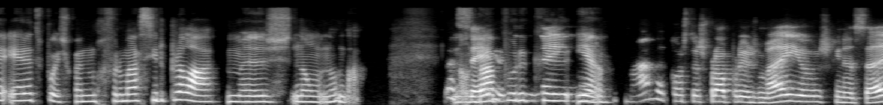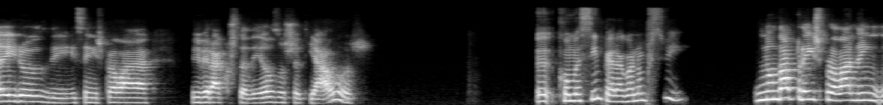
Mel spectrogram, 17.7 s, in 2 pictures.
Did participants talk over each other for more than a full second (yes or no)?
yes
